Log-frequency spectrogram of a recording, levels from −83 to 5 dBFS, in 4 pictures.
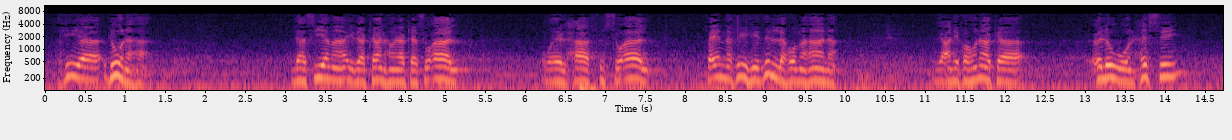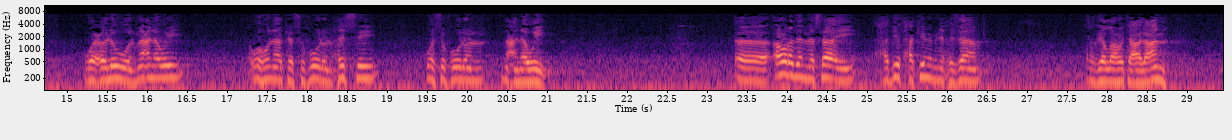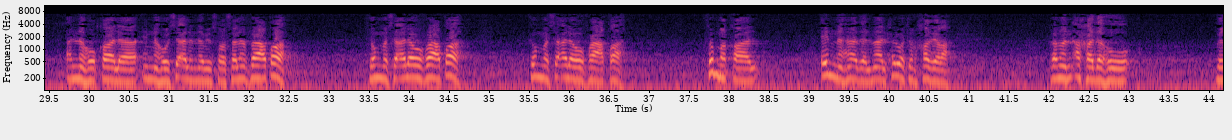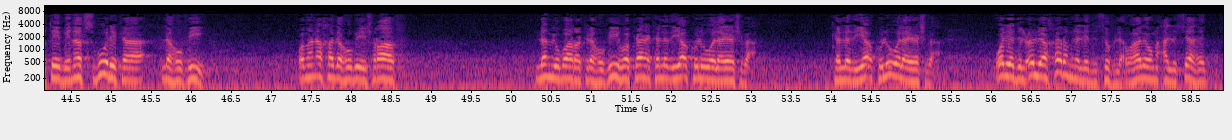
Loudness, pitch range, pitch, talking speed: -20 LUFS, 155-195 Hz, 175 Hz, 95 wpm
